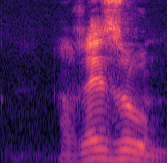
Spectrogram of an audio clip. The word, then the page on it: reson: resoun; Provençal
